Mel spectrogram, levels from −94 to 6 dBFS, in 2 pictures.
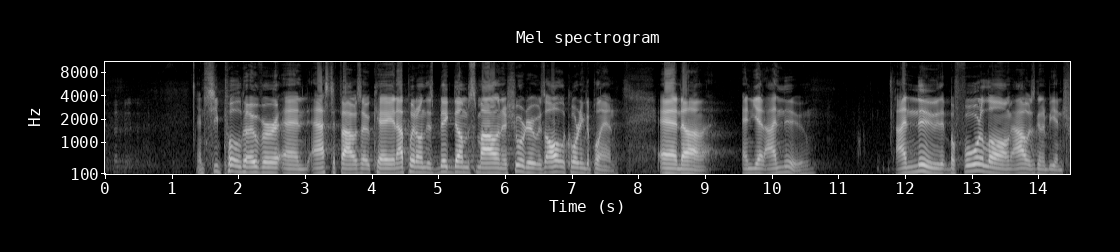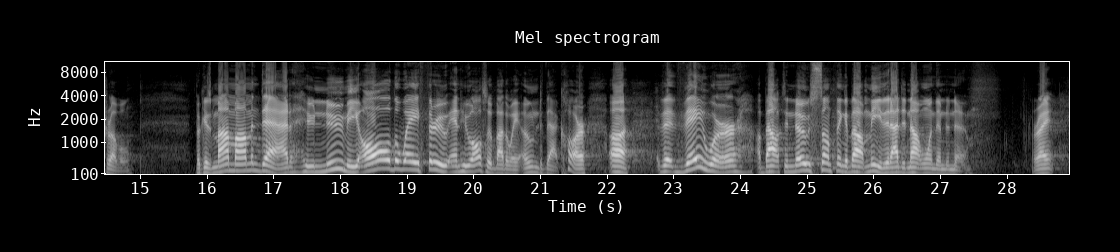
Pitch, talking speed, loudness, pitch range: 145 Hz, 175 wpm, -21 LUFS, 125-165 Hz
